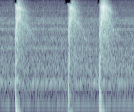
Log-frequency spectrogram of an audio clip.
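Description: Three short, sharp cat hisses or spits burst out, the first alone, then two more in quicker succession, each fading fast with nobody speaking.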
